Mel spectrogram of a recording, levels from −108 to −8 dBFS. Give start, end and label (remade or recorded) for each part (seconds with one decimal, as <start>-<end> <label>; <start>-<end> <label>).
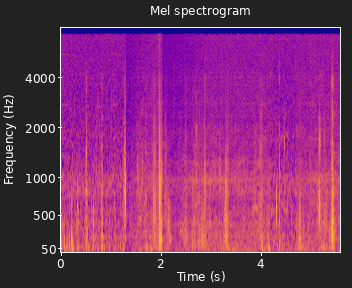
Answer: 0.0-1.4 recorded; 1.4-4.2 remade; 4.2-4.7 recorded; 4.7-5.6 remade

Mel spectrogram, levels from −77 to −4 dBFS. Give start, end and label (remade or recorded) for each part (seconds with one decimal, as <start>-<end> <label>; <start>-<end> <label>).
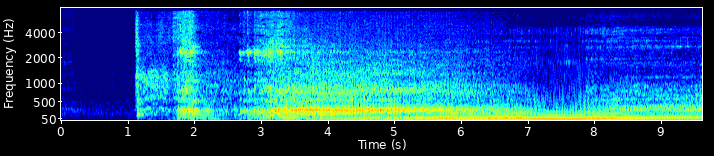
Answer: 0.0-1.0 recorded; 1.0-3.5 remade; 3.5-4.5 recorded; 4.5-5.9 remade; 5.9-6.4 recorded; 6.4-7.0 remade; 7.0-9.6 recorded

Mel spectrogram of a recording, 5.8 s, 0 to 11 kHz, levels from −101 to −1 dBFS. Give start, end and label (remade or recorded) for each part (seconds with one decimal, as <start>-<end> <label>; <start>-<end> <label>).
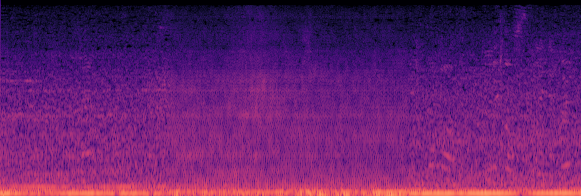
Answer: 0.0-1.7 recorded; 1.7-4.1 remade; 4.1-5.8 recorded

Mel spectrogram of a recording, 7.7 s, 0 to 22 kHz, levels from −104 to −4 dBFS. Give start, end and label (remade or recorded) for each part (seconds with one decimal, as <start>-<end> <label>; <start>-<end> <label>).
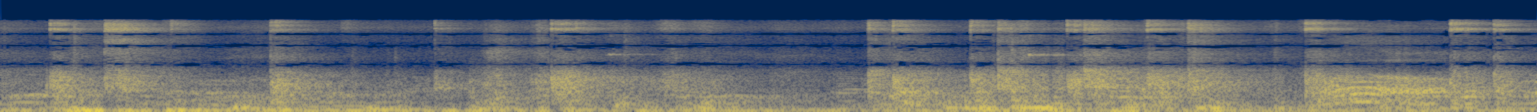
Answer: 0.0-5.6 recorded; 5.6-7.1 remade; 7.1-7.7 recorded

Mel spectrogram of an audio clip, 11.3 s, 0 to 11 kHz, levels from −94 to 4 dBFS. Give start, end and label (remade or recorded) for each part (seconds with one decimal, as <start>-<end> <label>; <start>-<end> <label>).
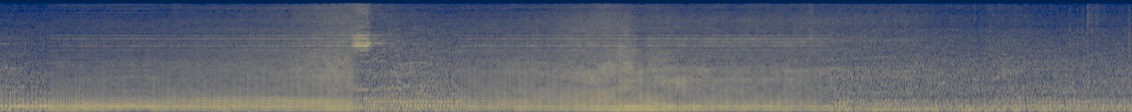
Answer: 0.0-0.5 recorded; 0.5-3.6 remade; 3.6-4.6 recorded; 4.6-8.3 remade; 8.3-11.3 recorded

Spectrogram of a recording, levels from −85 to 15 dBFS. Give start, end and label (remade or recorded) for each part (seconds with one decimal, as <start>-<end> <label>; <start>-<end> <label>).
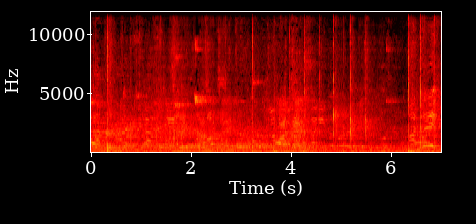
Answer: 0.0-1.2 recorded; 1.2-2.9 remade; 2.9-5.0 recorded; 5.0-5.9 remade; 5.9-7.0 recorded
